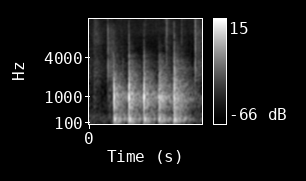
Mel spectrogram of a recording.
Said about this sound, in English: while I nodded nearly napping, suddenly there came a tapping, as of someone gently rapping at my chamber door.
